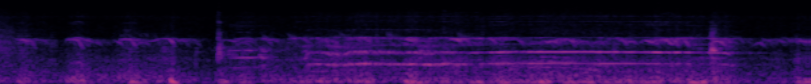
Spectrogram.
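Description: A rooster crowing once: one long, steady call starting about a second in and ending just before the end.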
